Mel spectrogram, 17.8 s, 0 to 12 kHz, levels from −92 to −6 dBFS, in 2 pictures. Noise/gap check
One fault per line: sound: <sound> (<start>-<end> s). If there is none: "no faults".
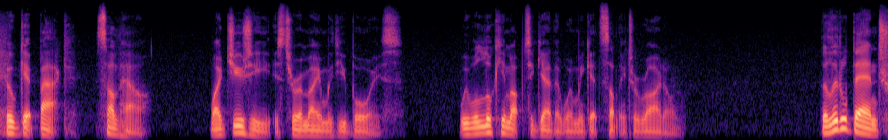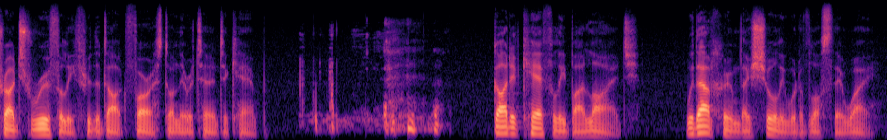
sound: laugh (11.9-13.4 s)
